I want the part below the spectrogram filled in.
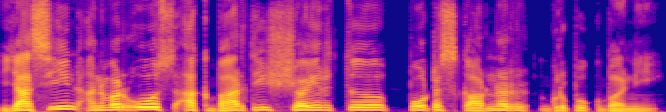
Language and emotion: Kashmiri, neutral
